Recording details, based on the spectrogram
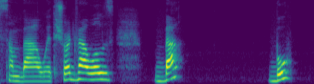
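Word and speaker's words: باب: how we pronounce it it becomes bab bab so bab is actually an actual word it's your first word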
